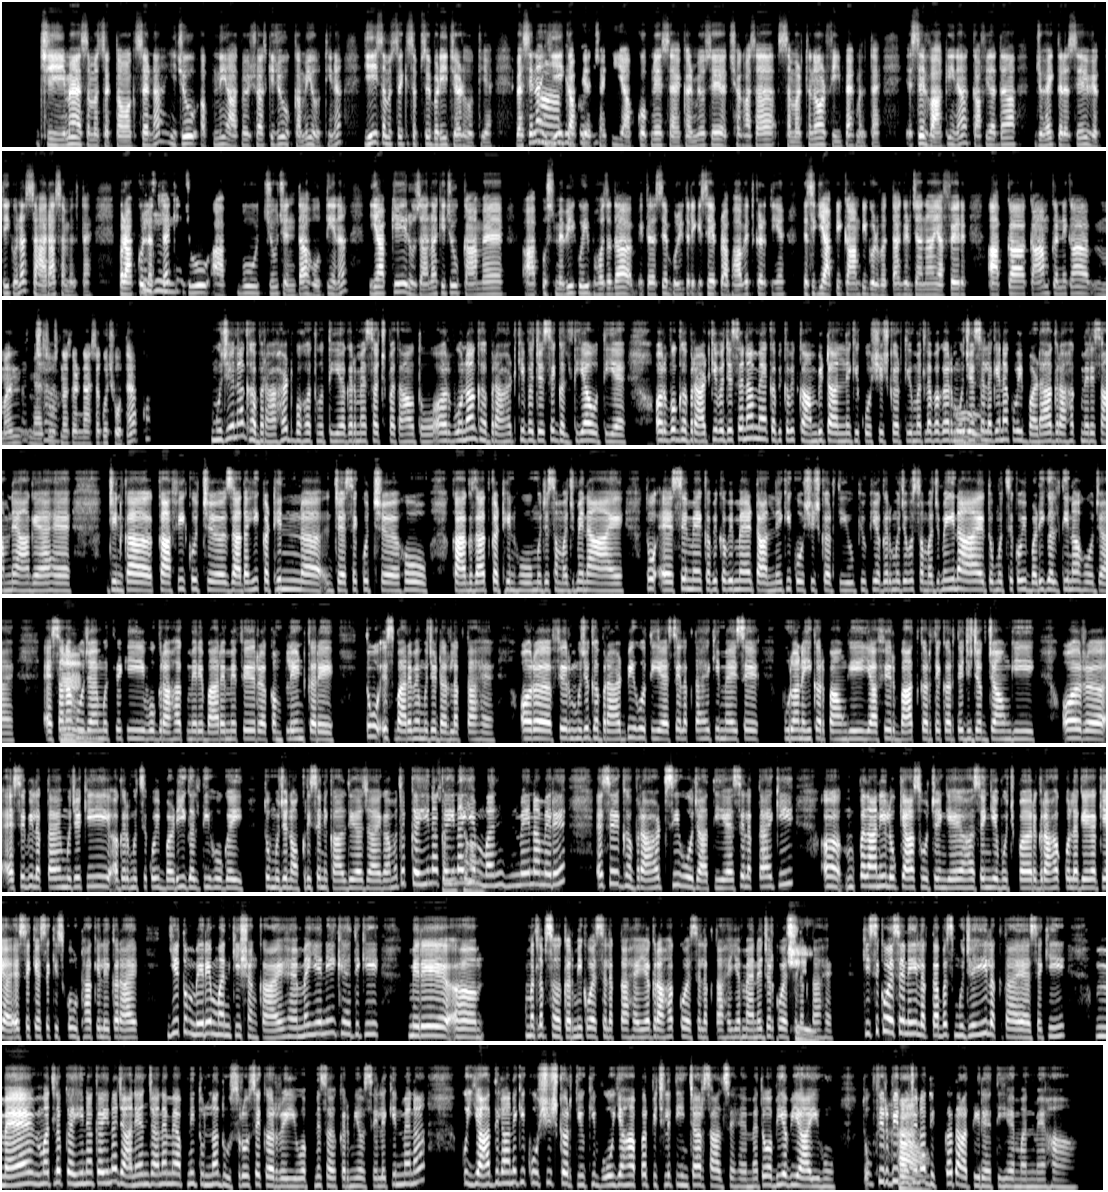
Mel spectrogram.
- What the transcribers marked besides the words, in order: in English: "फ़ीडबैक"; in English: "कंप्लेंट"; in English: "मैनेजर"
- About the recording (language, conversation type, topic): Hindi, advice, मैं नए काम में आत्मविश्वास की कमी महसूस करके खुद को अयोग्य क्यों मान रहा/रही हूँ?
- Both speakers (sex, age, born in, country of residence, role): female, 35-39, India, United States, user; male, 20-24, India, India, advisor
